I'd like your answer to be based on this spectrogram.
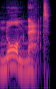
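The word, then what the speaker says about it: Gnorm Gnat: He came up with a comic strip called Norm Nat. Right, Norm is spelled with a G, so Gnorm, but like a Nat is spelled with a G, so he called it Norm Nat.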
